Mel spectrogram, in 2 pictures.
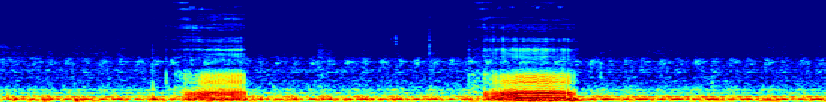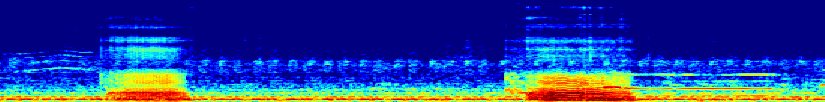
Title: Dog | Snoring Dog | Mucho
